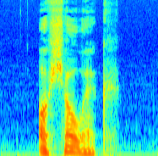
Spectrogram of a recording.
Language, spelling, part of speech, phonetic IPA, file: Polish, osiołek, noun, [ɔˈɕɔwɛk], Pl-osiołek.ogg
